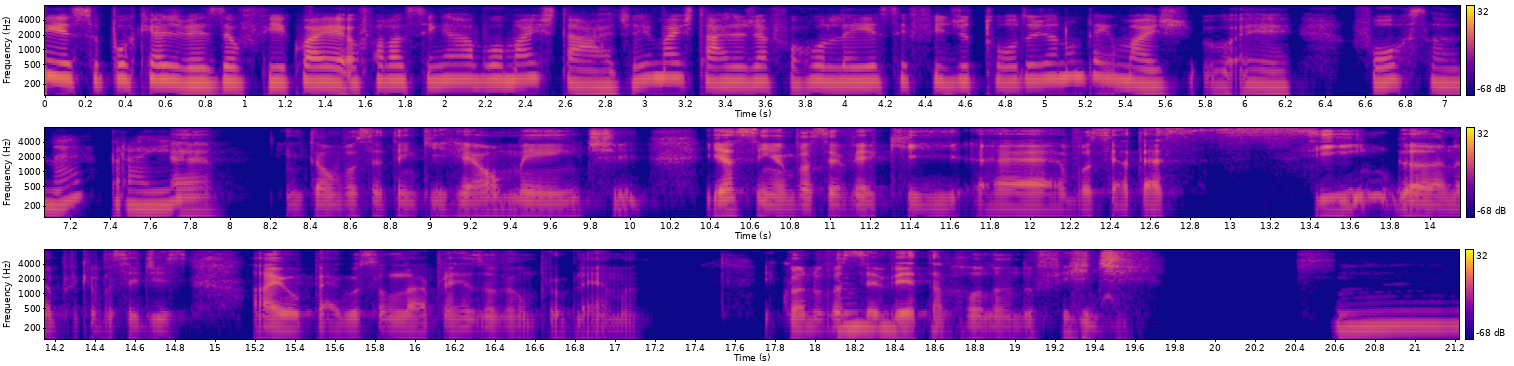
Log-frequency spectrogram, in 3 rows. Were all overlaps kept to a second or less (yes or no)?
yes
